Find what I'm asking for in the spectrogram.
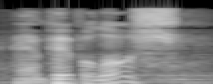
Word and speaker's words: Amphipolis: The Bible says, now when they had passed through Amphipolis, Pastor, help me on that pronunciation. Amphipolis, okay, and Apollonia, they came to Thessalonica, where was a synagogue of the Jews.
